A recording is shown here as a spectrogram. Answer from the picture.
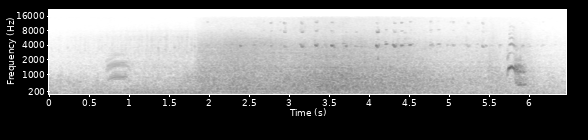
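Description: Elk calling: a short, high mewing call about a second in and a louder call that bends up in pitch near the end, over a rush of noise that swells in the middle with faint high chirps.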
